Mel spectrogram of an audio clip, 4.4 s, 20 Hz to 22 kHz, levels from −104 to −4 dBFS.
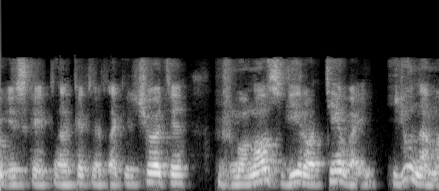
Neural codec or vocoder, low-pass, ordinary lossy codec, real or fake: none; 7.2 kHz; AAC, 32 kbps; real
